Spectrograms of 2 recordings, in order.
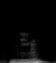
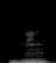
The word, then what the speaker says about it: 您: And it will be pronounced as 您. 您. 您.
